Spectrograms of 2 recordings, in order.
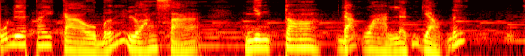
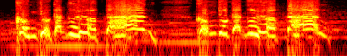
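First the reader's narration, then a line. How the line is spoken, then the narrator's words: Frantic wild shouting. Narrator (Vietnamese): Hà Hồng Dược la lên như điên dại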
